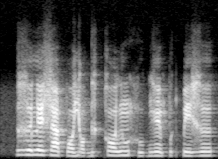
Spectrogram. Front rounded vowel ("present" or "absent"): absent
